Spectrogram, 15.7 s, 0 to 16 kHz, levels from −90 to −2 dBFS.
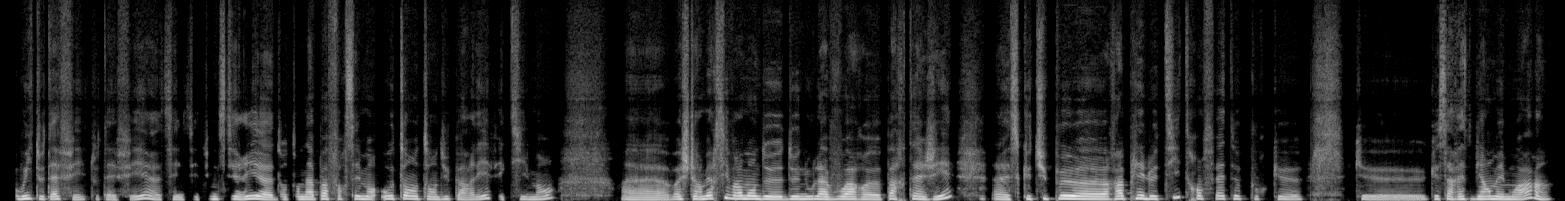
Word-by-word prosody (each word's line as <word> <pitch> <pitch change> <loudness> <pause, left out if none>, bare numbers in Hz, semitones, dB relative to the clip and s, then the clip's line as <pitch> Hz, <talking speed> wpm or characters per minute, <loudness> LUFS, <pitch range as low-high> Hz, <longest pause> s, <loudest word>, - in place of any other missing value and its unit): Oui, 215 +3 +1
tout 200 -3 -4
à 190 +1 +2
fait, 180 -2 -8
tout 185 - -16
à - - -3
fait, 205 +9 -4
heu, 200 -8 -3
c'est 180 -2 -6
c'est 175 +2 -17
une 195 - -2
série, 200 +3 +2
heu, 180 -3 +3
dont 180 +1 -9
on 190 - 0
n'a 190 -1 +3
pas 215 +2 +1
forcément 205 -1 -1
autant 225 +1 +1
entendu 190 -2 -2
parler 175 +1 -3
effectivement. 190 0 -6 0.7
Heu, 165 -2 -2
bah 190 +1 0
je - - -2
te 205 - +1
remercie 230 +8 +2
vraiment 225 -2 +5
de 195 -2 +4
de 195 +2 +1
nous 200 +1 +3
l'avoir, 195 -1 +3
heu, 175 -1 +2
partagée, 210 - -1 0.4
heu, - - -2
est-ce 175 -1 -2
que 210 - -2
tu 205 +2 -3
peux, 225 +1 +8
heu, 200 -1 +5
rappeler 215 +4 +2
le 210 -1 +2
titre, 320 - -7
en - - -1
fait, 220 0 -4
pour 195 -1 -15
que 90 -1 -5 0.5
que 105 - -4
que 210 - -2
ça 205 0 -1
reste 195 0 -1
bien 195 0 +2
en - - +3
mémoire? 190 +2 +1
195 Hz, 205 wpm, -24 LUFS, 185-215 Hz, 0.7 s, peux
